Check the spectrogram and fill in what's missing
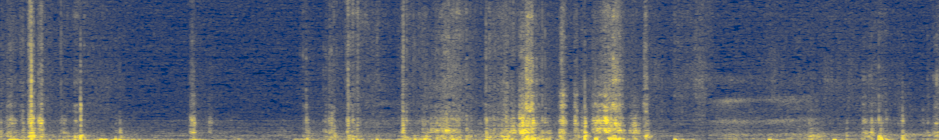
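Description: Fingertips in fingerless gloves press and slide small solid wooden pieces inside the hardwood frame of a small square wooden packing tray puzzle with a light wood base. The result is quiet, irregular rubbing and scraping with soft, dull clicks as the pieces knock together and shift.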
